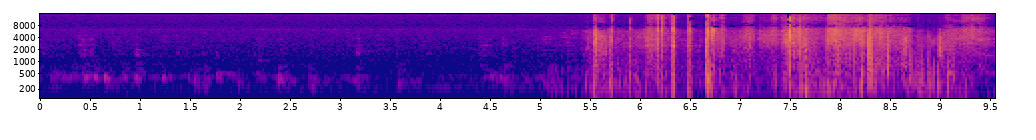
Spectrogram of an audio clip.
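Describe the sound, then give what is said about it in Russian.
Quiet for the first few seconds, then footsteps walking home crunch in loud, an uneven run of gritty steps on rough ground with no voices. “Домой. Временным шагом. По тропинке не пойду, там споткнулся, еще если не споткнулся, пока еще возвращался.”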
